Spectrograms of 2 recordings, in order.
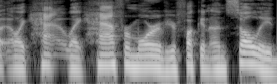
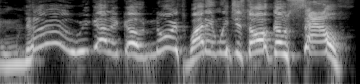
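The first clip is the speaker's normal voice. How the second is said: much higher mock voice, scoffing at the plan; incredulous mockery. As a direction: mimic the stubborn plan with disbelief. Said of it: "But you're like".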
